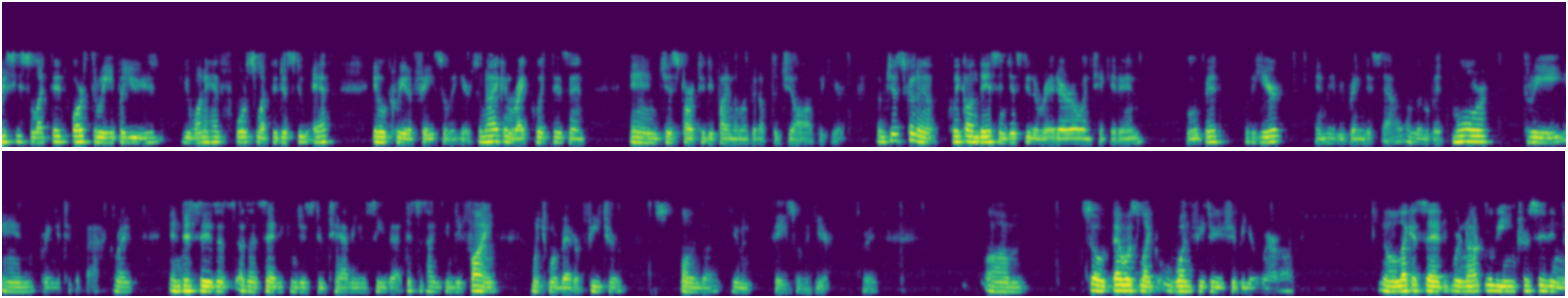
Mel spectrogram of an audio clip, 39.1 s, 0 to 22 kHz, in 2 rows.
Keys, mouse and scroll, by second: 3.5 f, 5.8-7.6 right drag, 6.7 g, 7.8 g, 8.4-10.0 drag, 9.1-10.7 right drag, 9.6-11.1 middle drag, 11.1-13.1 right drag, 12.6-14.4 drag, 14.0-15.8 right drag, 14.9-16.4 drag, 16.1-17.8 right drag, 17.0-18.3 drag, 18.6 KP_3, 19.7 g, 20.6 g, 20.9-22.4 drag, 21.7-24.5 middle drag, 22.4 Tab, 24.9 Tab, 25.2-27.0 middle drag, 27.5 KP_3, 30.2-32.5 middle drag, 32.6 middle click, 33.0 a, 34.2 KP_3, 34.9-36.6 middle drag, 37.4-39.0 middle drag.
